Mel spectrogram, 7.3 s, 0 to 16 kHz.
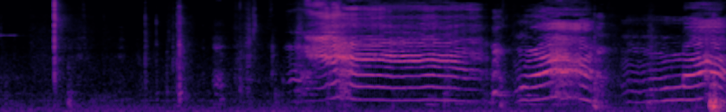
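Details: Newborn girl's cry, born to an 18-year-old mother: a few soft sounds, then strong, high-pitched crying in bursts; a normal vigorous newborn cry.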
